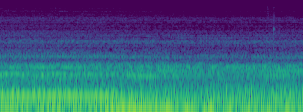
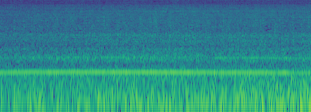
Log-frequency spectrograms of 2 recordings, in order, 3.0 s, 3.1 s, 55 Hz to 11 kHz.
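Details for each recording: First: 2001 Nissan R50 Pathfinder 5-speed 4x4 after replacing the alternator with a used OEM unit: steady, even low rumble held at 2000 rpm during an alternator test, no knocks, whine or squeal; engine normal, alternator charging properly. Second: 2001 Nissan R50 Pathfinder 5-speed 4x4 at idle before repair, alternator still charging: steady high whine well above the idle rumble, constant pitch, coming from the alternator down low; worn alternator bearing, replaced with a used OEM unit.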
